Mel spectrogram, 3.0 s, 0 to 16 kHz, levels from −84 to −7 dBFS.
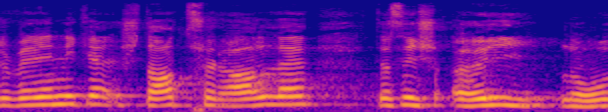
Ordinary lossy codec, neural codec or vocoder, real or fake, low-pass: none; vocoder, 44.1 kHz, 128 mel bands, Pupu-Vocoder; fake; 14.4 kHz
